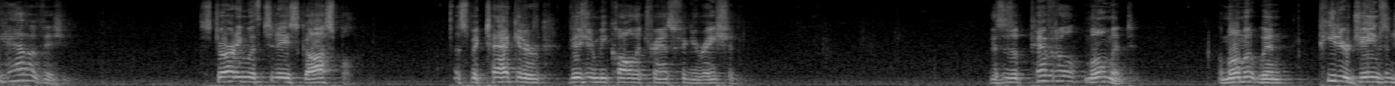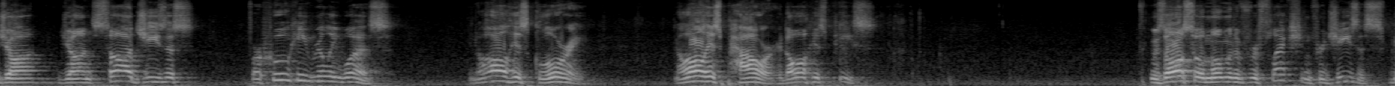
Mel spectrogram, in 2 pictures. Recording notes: A live recording from our church in San Jose, California.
